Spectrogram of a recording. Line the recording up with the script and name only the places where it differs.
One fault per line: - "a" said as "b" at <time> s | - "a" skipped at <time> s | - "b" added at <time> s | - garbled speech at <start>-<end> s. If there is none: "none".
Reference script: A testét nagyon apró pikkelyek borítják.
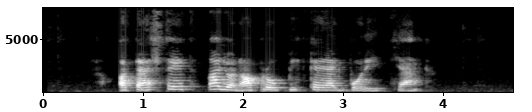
none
